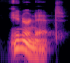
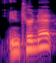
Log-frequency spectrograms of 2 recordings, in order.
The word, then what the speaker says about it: internet: hear Americans say wanted you have NT in the middle the t is silent other examples internet internet or Internet International International or International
